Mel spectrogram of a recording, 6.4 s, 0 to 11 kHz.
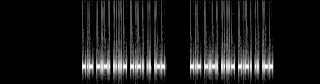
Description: Morse code, heard as a keyed tone, about 53 wpm, 700 Hz. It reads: KC4CIW KC4CIW
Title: USA Call Signs - 6 Characters - Repeated 2x - 50wpm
